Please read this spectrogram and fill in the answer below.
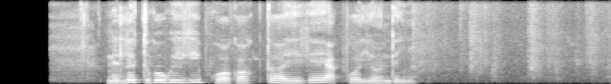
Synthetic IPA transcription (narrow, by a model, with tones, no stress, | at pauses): ne˨le˦tu˦ko˦kwi˦ki˦p̚kɔ˨kɔ˦k̚tɔ˦e˦kɛ˦a̰˨k̚pɔ˨jɔ˦nde˦˨ɲi˨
